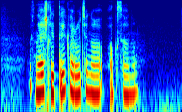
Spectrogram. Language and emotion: Russian, neutral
